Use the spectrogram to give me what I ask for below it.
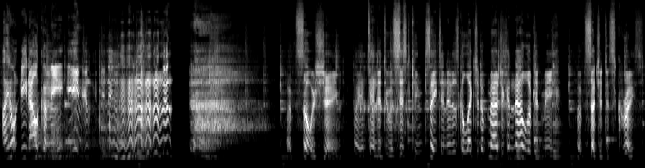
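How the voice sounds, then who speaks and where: A man's voice: high-pitched, big pitch swings, slow pace, sharp tone, recorded from a distance, soft background music, heavily acted, low-quality recording. A man playing a sickly, devoted servant, strained and melodramatic, in an English anime dub. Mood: ashamed, suffering. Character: sickly, self-loathing, devoted young male servant.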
